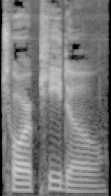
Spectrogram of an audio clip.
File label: "torpedo"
